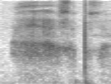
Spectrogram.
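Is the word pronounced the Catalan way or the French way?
French. It is pronounced with French sounds.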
